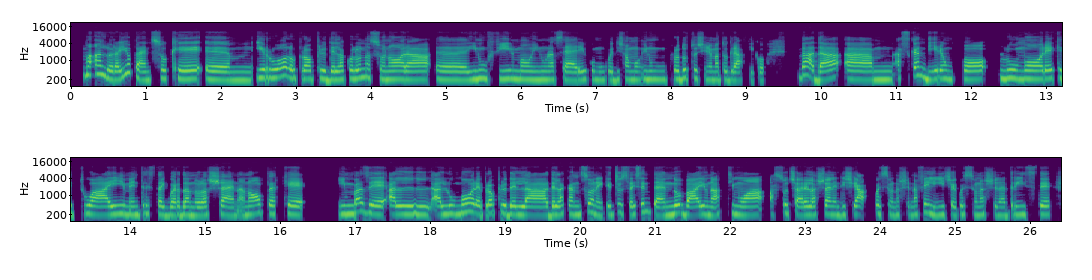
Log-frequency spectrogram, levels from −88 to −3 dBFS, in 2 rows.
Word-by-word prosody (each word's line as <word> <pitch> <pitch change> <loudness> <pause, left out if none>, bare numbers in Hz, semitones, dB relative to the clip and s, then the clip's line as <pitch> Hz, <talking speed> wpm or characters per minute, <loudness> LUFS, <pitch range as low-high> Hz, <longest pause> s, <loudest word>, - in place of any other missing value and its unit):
Ma 295 +1 +2
allora, 255 -11 +2
io 330 - +1
penso 195 - -1
che, 215 -1 +1
ehm, 190 -1 0
il 235 0 +1
ruolo 235 0 +2
proprio 215 0 0
della 200 +1 0
colonna 225 +3 -1
sonora, 205 -2 +2
ehm, 195 -2 -1
in 205 +1 -2
un 220 -1 -3
film 215 -1 -4
o 205 0 -1
in 200 0 -4
una 200 0 -2
serie, 195 -1 -1
comunque 200 -1 -8
diciamo 200 0 -5
in 205 0 -4
un 205 0 -7
prodotto 225 +2 -3
cinematografico, 195 -2 -4 0.5
vada 220 -4 +4
a, 205 -2 +4
mhmm, 200 0 -3 0.2
scandire 220 -6 -1
un 215 -1 -4
po' 205 0 +2
l'umore 215 0 +1
che 225 -1 -5
tu 220 -1 -2
hai 205 +1 +3
mentre 200 +1 -4
stai 205 -1 -2
guardando 190 0 0
la 185 +1 +2
scena, 200 -3 +2
no? 210 +3 +1
Perché 205 -2 0 0.4
in 215 0 -2
base 235 -4 +3
al 210 -1 +2
all'umore 220 +3 +2
proprio 225 +2 0
della 195 -2 +3
della 200 +2 +2
canzone 210 0 0
che 205 +3 -4
tu 245 +5 -5
stai 200 -1 -2
sentendo, 215 -3 +1
vai 200 0 +3
un 200 - -4
attimo 195 0 0
a 195 +1 +3
associare 200 -4 0
la 190 - +3
scena, 205 0 +1
e 195 - -6
dici: 200 +2 -1
"Ah, 200 - +4
questa 225 -2 -5
è - - -7
una 200 - -8
scena 195 +1 -6
felice, 200 -3 -3
questa 205 +1 -8
è - - -7
una 195 - -4
scena 190 -2 -5
triste". 205 +1 -3
205 Hz, 170 wpm, -23 LUFS, 195-215 Hz, 0.5 s, vada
